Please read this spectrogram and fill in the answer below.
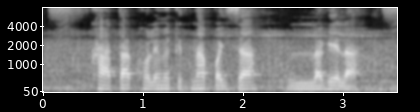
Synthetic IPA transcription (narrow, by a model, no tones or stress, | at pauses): kʰaːt̪akʰoːlemẽkɪt̪napəɪsa | ləɡeːlaː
